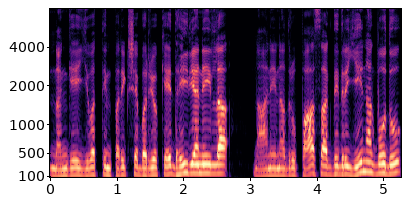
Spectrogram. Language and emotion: Kannada, fearful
